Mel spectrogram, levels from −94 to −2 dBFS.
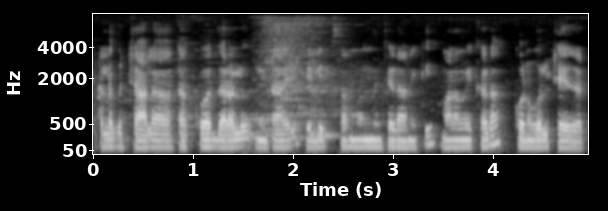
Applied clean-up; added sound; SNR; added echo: classical method log-MMSE.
